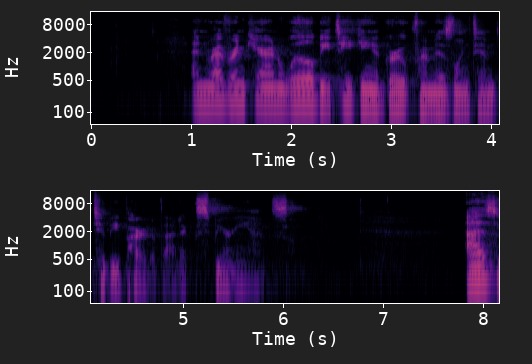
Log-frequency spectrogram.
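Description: A middle-aged woman speaks calmly into a microphone over loudspeakers in a large echoing hall.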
